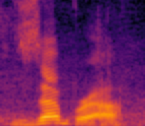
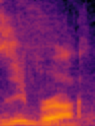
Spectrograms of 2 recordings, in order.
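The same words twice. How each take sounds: First: It is said in an English accent. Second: It is said in an American accent.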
